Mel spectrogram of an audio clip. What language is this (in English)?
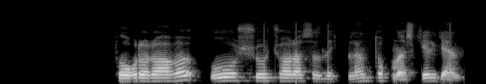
Uzbek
